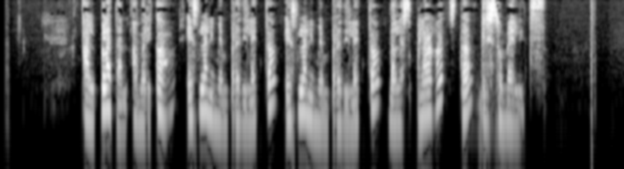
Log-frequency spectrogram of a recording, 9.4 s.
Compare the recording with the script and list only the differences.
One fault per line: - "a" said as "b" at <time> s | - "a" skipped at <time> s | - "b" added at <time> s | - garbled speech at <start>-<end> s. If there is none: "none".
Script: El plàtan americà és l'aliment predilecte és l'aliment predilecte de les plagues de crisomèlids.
none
